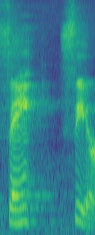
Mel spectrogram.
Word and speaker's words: St Cyr: But he was St Cyr, right?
